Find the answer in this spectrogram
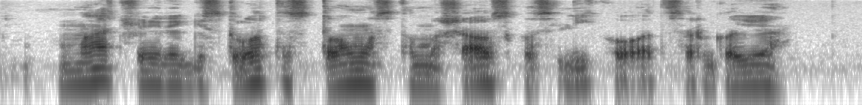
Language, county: Lithuanian, Utena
